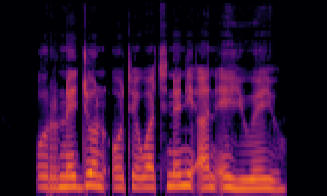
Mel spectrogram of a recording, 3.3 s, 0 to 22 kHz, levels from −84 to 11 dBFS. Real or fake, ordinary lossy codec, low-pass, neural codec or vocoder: real; none; 19.8 kHz; none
